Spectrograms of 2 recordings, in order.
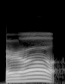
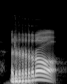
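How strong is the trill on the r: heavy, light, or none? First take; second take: none; heavy. First: The r has no trill at all. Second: The r is trilled long and heavily. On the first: "Nggak jadi juga hilang" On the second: "Itu getarannya terlalu berlebihan"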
